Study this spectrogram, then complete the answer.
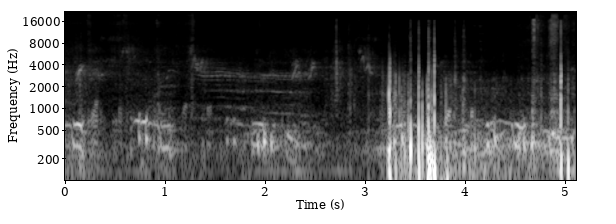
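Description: A male high flyer pigeon gives soft, low, throaty coos in a loose rhythm near the microphone, then wing flaps and louder rustling break in over the continuing cooing and other bird chirps.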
